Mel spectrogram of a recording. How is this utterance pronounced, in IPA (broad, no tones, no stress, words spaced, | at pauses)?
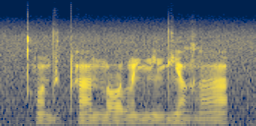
kʰɔ̃dɨpʰã nɔ lə̃nʲẽdʲã ʁã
